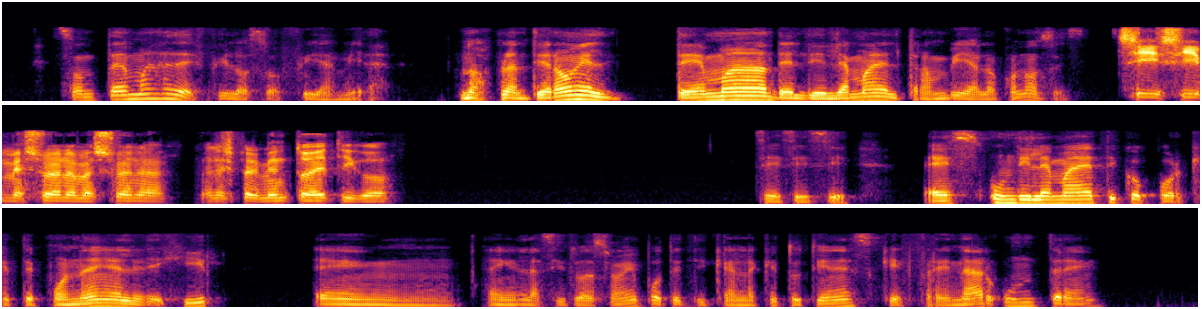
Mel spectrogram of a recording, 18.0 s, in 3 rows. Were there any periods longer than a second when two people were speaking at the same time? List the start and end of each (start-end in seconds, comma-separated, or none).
none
